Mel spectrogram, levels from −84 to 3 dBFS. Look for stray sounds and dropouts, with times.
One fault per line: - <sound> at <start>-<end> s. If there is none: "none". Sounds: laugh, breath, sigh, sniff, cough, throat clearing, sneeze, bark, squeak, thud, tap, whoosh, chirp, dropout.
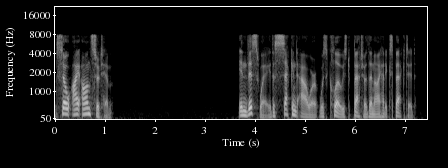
none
